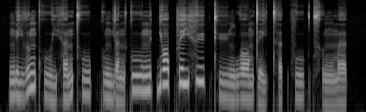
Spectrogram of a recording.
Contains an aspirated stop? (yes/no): yes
